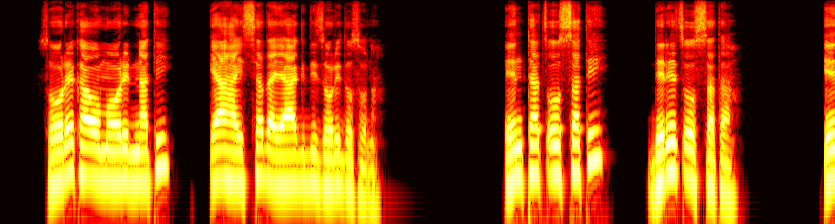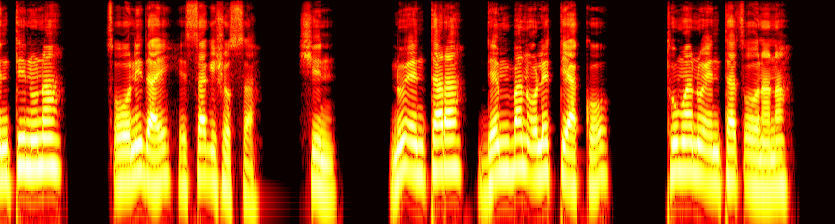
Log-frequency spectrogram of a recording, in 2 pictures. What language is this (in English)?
Gofa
